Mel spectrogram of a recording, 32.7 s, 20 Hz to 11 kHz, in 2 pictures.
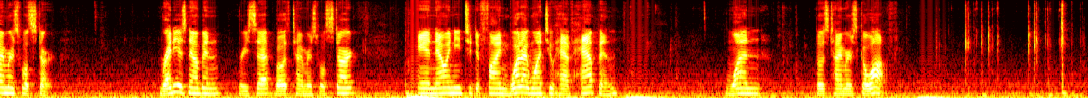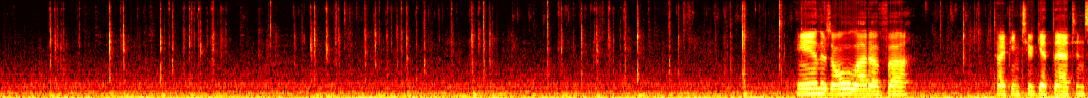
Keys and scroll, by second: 14.2-27.4 typing, 30.7 typing.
